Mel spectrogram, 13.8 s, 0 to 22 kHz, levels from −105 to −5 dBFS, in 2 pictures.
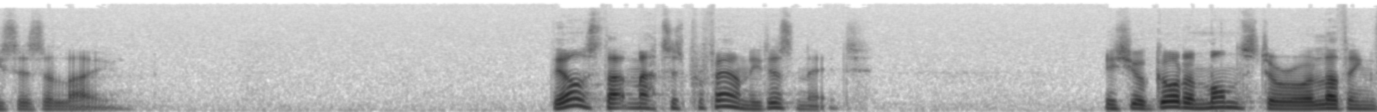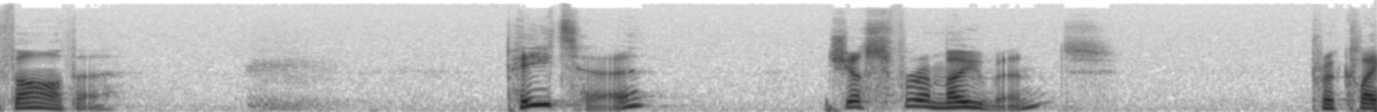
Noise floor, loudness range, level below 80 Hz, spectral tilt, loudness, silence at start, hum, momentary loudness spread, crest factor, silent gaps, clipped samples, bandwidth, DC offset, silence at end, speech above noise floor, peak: -63 dBFS; 5 LU; -68 dBFS; -6 dB/octave; -27 LUFS; 0 s; none; 19 LU; 24 dB; none; under 0.1%; 18.5 kHz; under 0.1%; 0 s; 37 dB; -6 dBFS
